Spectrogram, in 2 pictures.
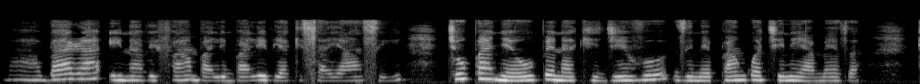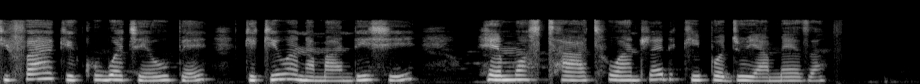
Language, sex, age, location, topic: Swahili, female, 36-49, Nairobi, health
